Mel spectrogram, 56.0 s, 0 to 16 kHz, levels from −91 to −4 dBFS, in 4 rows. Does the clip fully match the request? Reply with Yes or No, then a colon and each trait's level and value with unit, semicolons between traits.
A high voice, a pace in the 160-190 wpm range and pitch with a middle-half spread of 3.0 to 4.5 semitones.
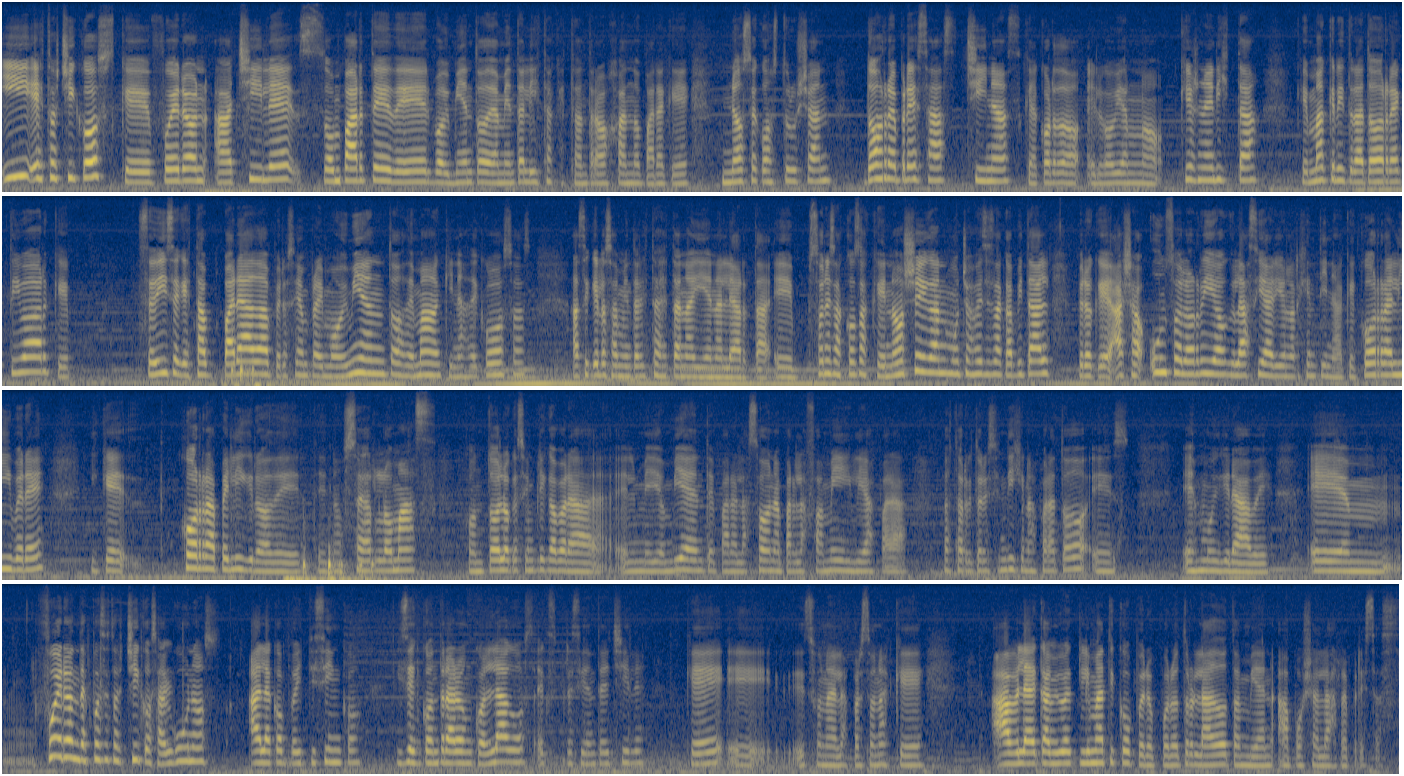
Yes: high, 210 Hz; average, 165 wpm; average, 3.9 semitones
